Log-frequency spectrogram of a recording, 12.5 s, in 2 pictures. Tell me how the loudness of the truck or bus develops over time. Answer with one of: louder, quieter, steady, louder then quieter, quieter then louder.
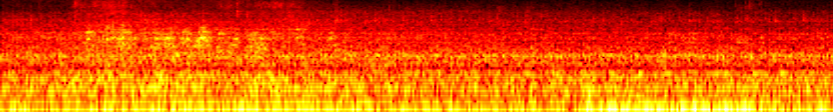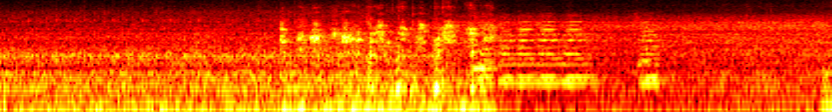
steady.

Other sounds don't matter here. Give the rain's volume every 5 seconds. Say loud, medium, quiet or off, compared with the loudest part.
loud, loud, off.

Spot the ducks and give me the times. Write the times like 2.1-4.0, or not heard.
0.6-2.5, 4.5-5.8, 8.3-10.0.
